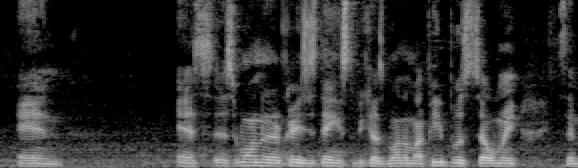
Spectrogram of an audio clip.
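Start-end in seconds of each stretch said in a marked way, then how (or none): none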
